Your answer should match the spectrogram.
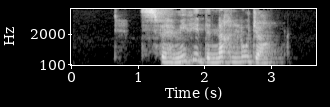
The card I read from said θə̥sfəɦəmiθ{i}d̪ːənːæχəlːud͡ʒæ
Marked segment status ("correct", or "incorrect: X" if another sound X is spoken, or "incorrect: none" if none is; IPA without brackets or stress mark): correct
